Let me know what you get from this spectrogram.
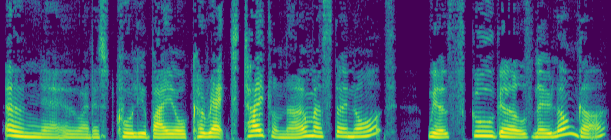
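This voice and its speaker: A woman reading an audiobook voices a catty, gossiping young Regency lady with a high, affected, gushing manner. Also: a little slow, darkish tone, no room sound, natural voice.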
